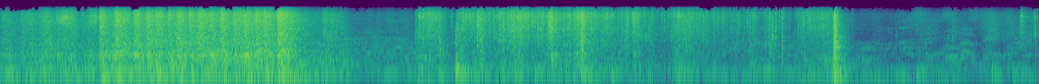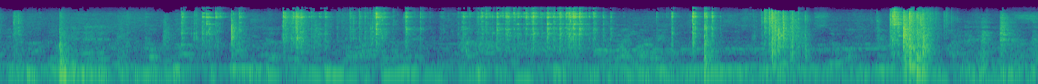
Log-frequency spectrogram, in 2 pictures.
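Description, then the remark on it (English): A knife cuts through an orange on a board with wet, crunchy scraping. Soft handling noises follow, then a few sharp clinks as the orange slices are dropped into glasses as garnish, with no talking. “Slice some orange. To function as garnish. Put them in the glasses.”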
